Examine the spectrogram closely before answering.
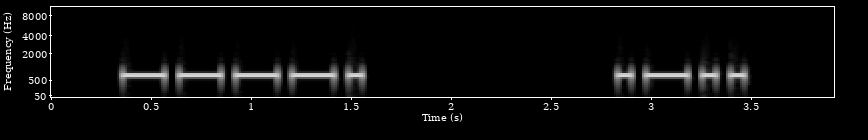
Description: Morse code, heard as a keyed tone, about 17 wpm, spaced as for 6 wpm, 700 Hz. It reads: 9L
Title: USA Call Signs - 6x Character Spacing - 17wpm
